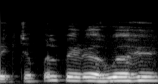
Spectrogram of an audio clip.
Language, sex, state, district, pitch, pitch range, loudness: Hindi, male, Jharkhand, Deoghar, 170 Hz, 145-175 Hz, -14 LUFS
